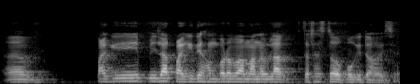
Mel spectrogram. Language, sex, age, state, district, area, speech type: Assamese, male, 45-60, Assam, Dhemaji, rural, spontaneous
